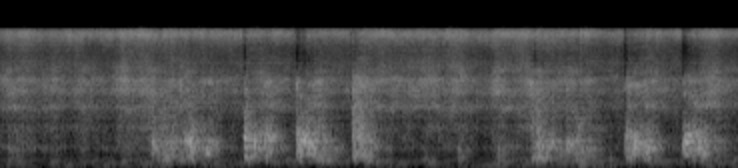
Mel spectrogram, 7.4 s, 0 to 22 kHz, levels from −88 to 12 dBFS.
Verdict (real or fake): fake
